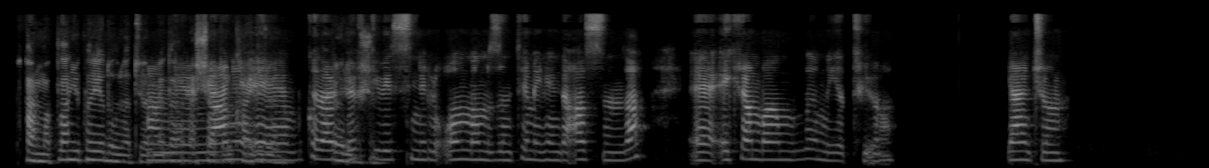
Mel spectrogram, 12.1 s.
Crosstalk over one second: present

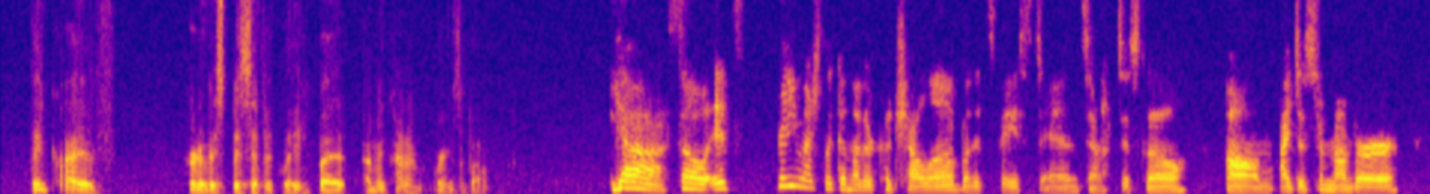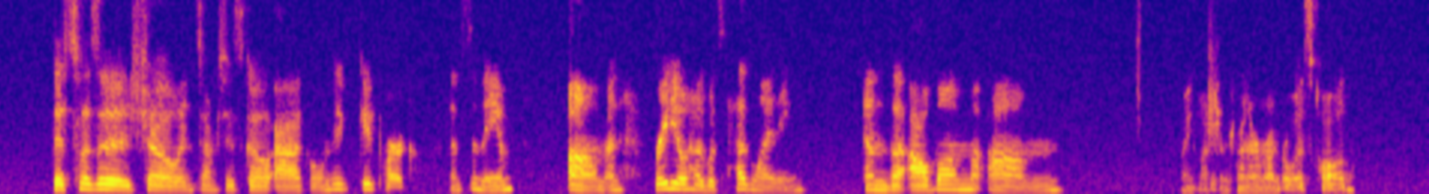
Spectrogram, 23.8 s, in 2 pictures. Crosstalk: none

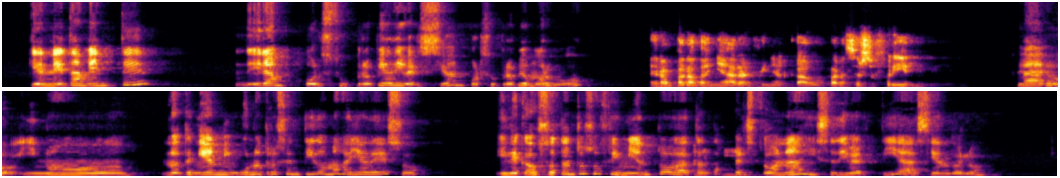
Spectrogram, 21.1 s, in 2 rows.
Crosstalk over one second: none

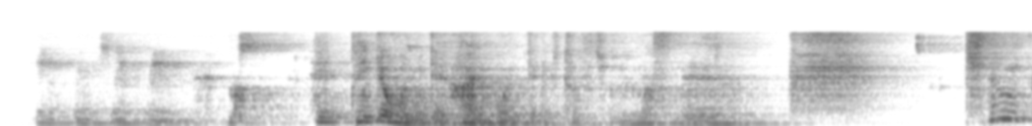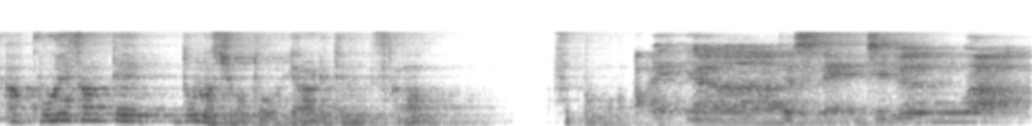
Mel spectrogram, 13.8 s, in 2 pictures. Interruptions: none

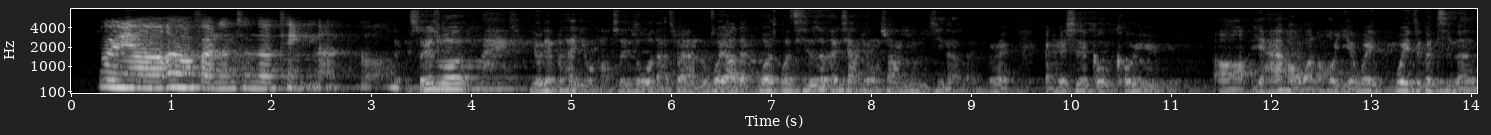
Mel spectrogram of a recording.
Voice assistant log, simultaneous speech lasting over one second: none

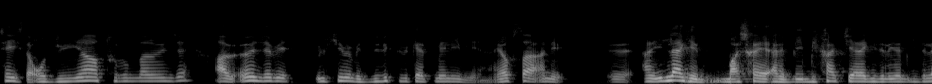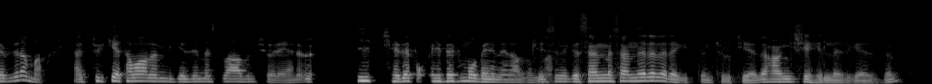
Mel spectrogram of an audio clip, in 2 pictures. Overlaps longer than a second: none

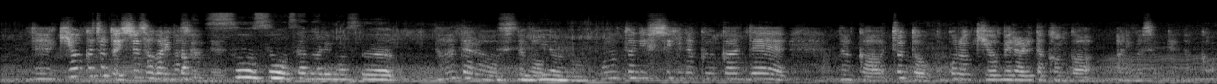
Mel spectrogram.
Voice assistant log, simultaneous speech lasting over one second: none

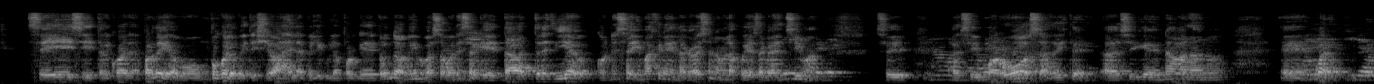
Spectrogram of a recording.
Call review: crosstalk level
present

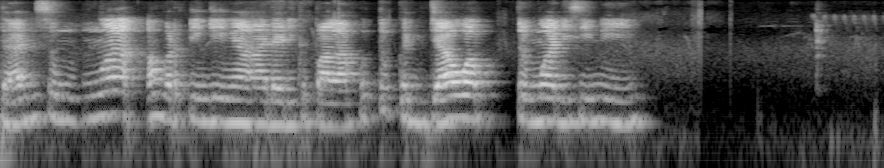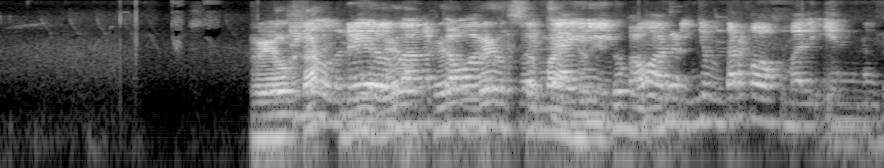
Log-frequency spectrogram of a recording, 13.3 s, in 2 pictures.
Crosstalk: present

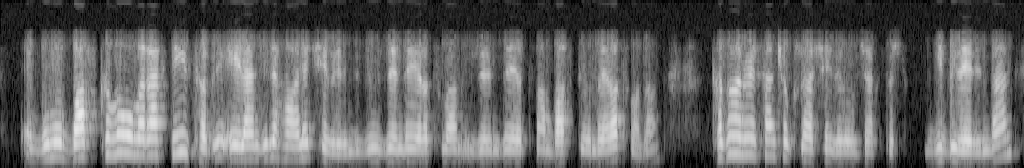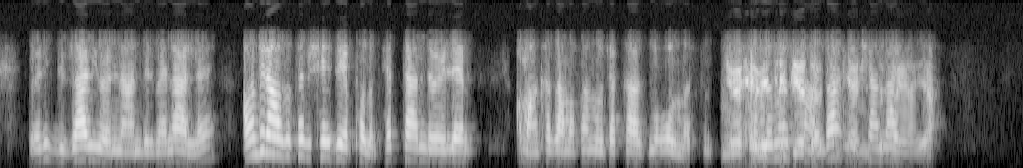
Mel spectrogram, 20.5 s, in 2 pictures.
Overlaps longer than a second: present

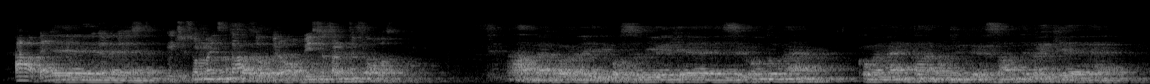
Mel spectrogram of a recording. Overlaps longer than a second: present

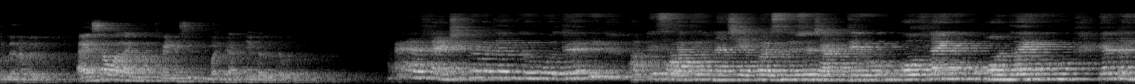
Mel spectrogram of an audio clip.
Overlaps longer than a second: none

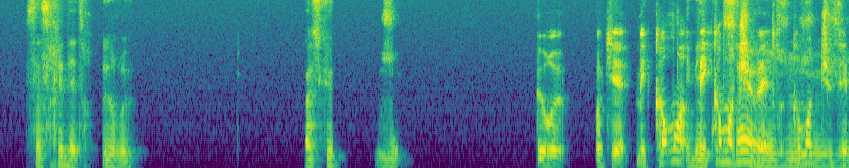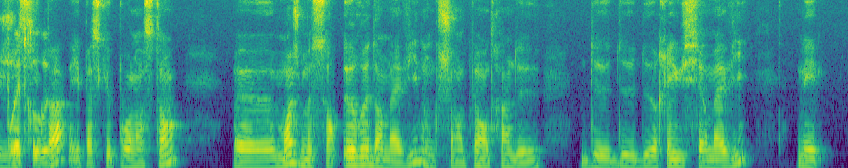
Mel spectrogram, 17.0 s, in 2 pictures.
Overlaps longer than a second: present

